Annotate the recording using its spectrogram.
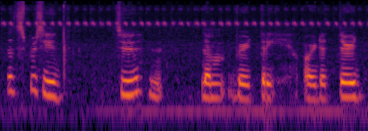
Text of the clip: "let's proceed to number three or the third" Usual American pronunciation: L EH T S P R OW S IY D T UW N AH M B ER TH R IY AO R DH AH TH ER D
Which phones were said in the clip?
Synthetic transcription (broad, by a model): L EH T S P R OW S IY D T UW N AH M B ER T R IY AO R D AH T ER D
